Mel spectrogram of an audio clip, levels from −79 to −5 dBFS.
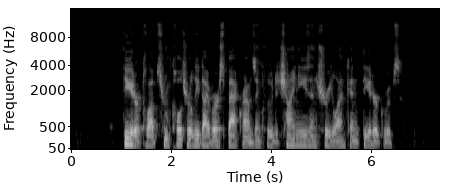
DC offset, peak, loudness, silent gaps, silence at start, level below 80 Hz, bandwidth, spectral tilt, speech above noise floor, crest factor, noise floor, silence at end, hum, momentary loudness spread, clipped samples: under 0.1%; -16 dBFS; -35 LUFS; none; 1.05 s; -60 dBFS; 11.5 kHz; -5.5 dB/octave; 46 dB; 20 dB; -81 dBFS; 0.8 s; none; 10 LU; under 0.1%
